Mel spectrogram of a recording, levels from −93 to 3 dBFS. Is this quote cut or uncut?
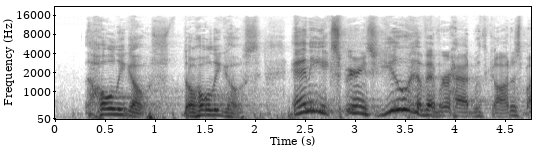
uncut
